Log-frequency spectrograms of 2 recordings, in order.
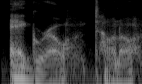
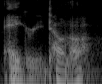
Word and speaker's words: Agrotono: It it it's agro tono, not agri tono.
